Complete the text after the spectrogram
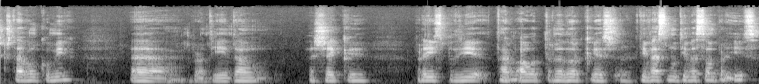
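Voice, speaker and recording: Very fast speech comes from a man with a medium pitch and a somewhat breathy voice. His intonation stays fairly even. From Portugal, Ribatejo (Santarém/Almeirim). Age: 30s. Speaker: athletics coach. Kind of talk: casual interview.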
